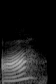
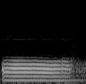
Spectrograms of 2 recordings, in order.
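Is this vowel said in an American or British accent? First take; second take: American; British. First: The vowel is open and unrounded, like ah. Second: The vowel is rounded, closer to oh. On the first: "in American, it's ah" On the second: "but in British, oh"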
